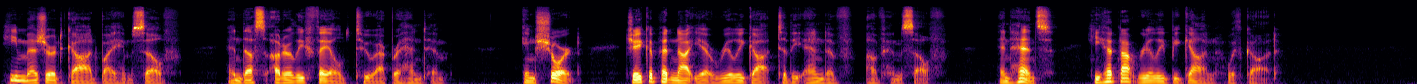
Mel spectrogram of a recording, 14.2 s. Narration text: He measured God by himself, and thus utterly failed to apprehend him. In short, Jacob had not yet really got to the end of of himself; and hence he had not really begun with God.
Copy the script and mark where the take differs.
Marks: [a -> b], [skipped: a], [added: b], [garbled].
He measured God by himself, and thus utterly failed to apprehend him. In short, Jacob had not yet really got to the end of of himself; and hence he had not really begun with God.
